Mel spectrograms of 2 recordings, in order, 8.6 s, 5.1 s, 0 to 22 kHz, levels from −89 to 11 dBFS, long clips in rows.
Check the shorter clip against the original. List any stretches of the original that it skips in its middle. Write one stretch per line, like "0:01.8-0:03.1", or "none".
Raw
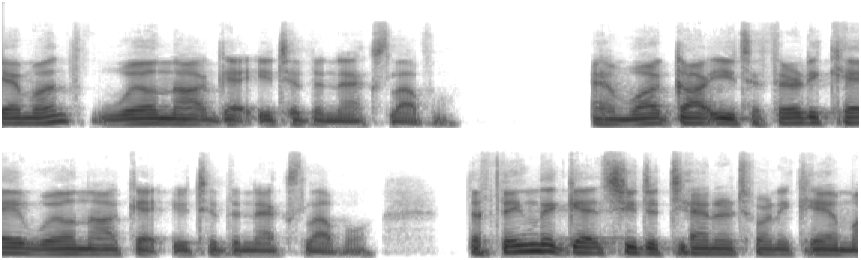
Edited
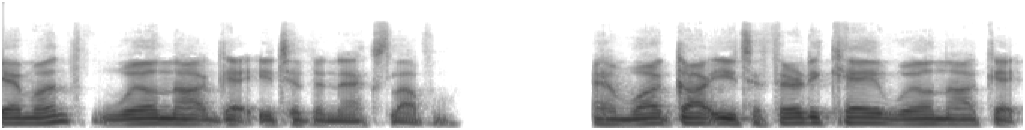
none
